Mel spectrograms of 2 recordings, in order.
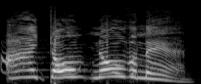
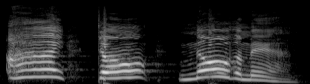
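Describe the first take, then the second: First: Loud, slow, emphatic denial; denial with an oath. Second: Very slow, loud sworn denial, each word dragged out; cursing denial. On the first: Peter denying Jesus to the people at the gateway, loud and firm. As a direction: swear it off, pushing the accusers away. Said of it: "He denied it again with an oath". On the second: Peter swearing at those who heard his accent, slow loud cursing. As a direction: hurl it at them, calling down curses. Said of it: "Then he began to call down curses, and he swore to them". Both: Acted.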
